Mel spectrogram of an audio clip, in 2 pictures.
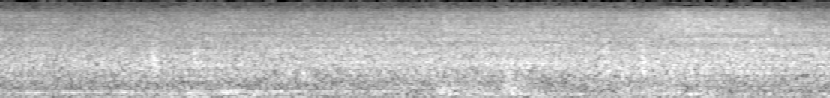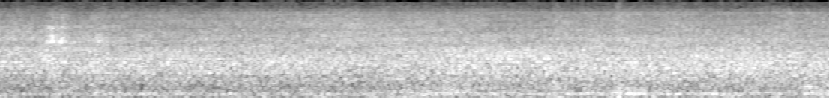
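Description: Diesel shunting locomotive running as it moves slowly along the yard tracks, its engine a faint steady hum under a constant wash of traffic noise.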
